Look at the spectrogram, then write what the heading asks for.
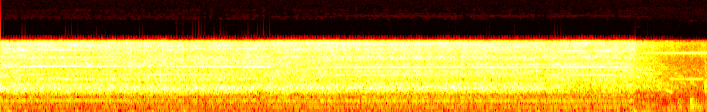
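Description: A hair dryer blows hot air over wet paint on a pumpkin painting, a loud, steady whirring roar that runs unbroken and then drops in level as it is pulled away at the end.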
